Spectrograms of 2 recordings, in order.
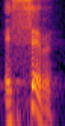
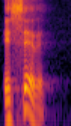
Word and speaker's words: ezer: Entonces, cuando yo veo, voy al hebreo y me dice que la palabra ayuda es una palabra en hebreo que se escribe eser, E-Z-E-R, eser.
